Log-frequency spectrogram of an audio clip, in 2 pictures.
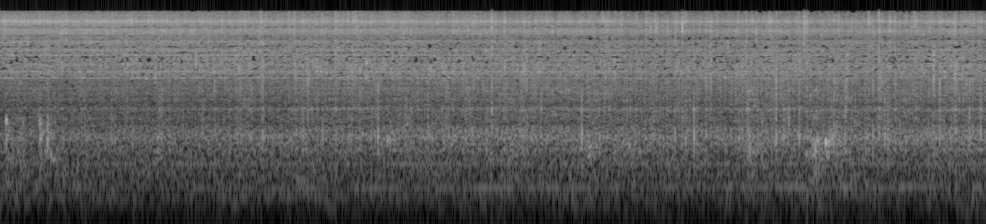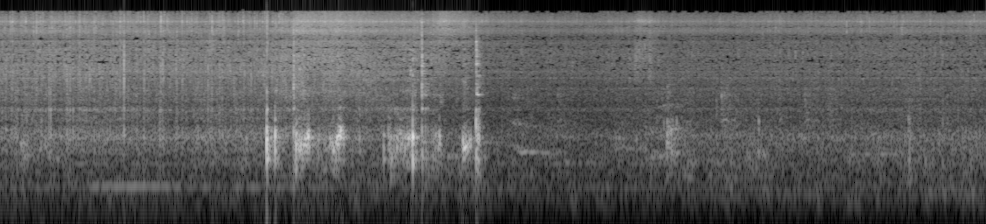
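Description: Beef curry frying in an aluminium pot with a steady sizzling hiss. About two-thirds of the way through comes a short run of clattering knocks, and after them the sizzle is a little quieter.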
